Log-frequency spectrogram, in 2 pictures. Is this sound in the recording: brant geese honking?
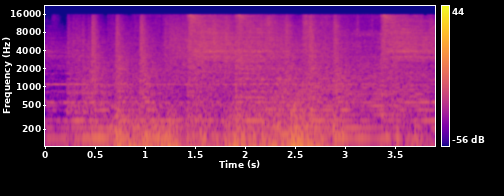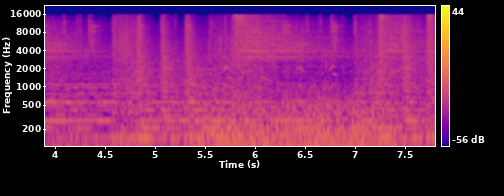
yes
